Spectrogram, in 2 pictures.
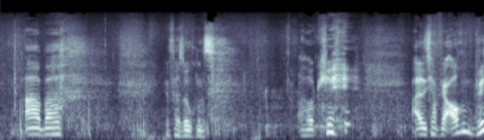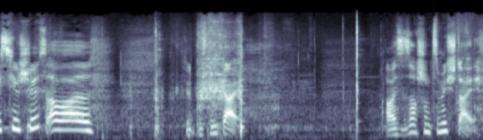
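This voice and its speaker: With long, frequent pauses, a man speaks in a dry sound with no echo over noticeable background noise. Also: moderate pace. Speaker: travel vlogger. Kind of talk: casual vlog chat. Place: open country. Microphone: phone near.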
